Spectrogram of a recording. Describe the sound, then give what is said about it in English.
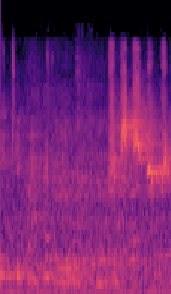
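Sparrows chirping at a bird feeder: a few short, high chirps come in the second half over a low, murmuring background. “And it's these birds, little sparrows, oh, they love the bird feeder. So many, they're always just coming, tweet, tweet,”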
